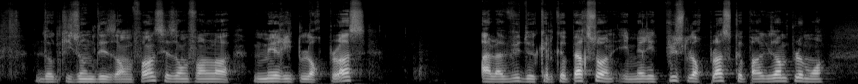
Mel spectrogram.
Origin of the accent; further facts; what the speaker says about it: Villeneuve-sur-Lot, Nouvelle-Aquitaine, France; born there; À Villeneuve-sur-Lot, dans le Lot-et-Garonne. Dans le 47.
